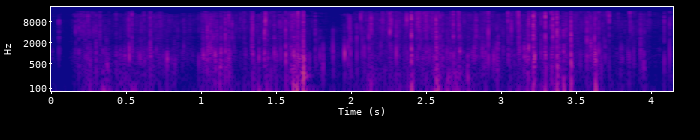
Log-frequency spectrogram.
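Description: A clear solid crystal ball, which may be acrylic rather than glass, is held in front of the microphone and tapped and scratched with long pointed nails of both hands. Dense, irregular clicks and scratchy crinkling come up close, with a low thudding weight under the contact sounds and little bright content.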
